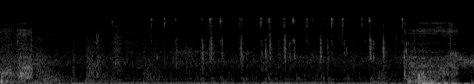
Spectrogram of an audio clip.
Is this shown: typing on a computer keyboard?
yes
